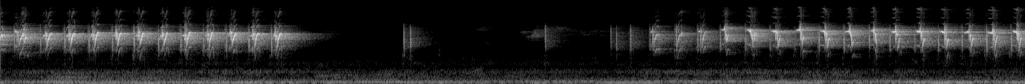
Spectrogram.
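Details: Plain prinia song in a training recording: a run of buzzy repeated clicks about twice a second, a few seconds of near silence with isolated chips, then the clicking series resumes strongly.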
